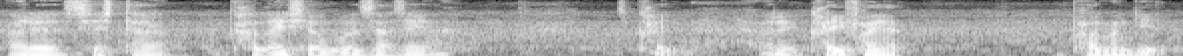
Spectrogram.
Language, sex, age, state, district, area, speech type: Bodo, male, 45-60, Assam, Kokrajhar, rural, spontaneous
